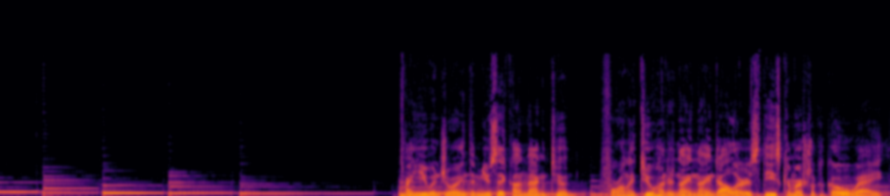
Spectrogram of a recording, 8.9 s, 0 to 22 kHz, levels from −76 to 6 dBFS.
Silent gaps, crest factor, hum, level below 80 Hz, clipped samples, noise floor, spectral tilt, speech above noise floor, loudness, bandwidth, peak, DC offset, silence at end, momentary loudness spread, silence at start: none; 16 dB; none; -32 dBFS; under 0.1%; -43 dBFS; -6.5 dB/octave; 25 dB; -20 LUFS; 16 kHz; -4 dBFS; under 0.1%; 0 s; 16 LU; 0 s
